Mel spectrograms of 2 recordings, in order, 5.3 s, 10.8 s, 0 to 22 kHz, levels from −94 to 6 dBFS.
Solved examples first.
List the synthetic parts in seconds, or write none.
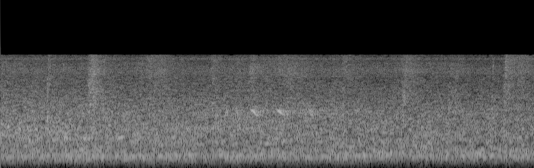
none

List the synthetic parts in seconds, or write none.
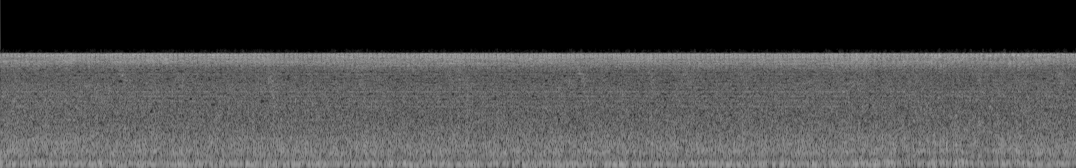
8.4-10.3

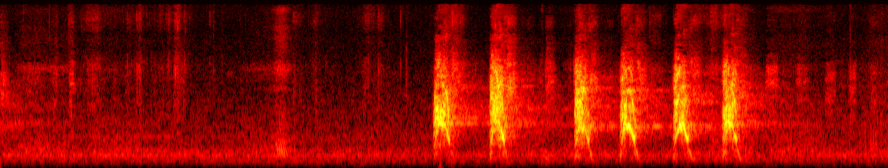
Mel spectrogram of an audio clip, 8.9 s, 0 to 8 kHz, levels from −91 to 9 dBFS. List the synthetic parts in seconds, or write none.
none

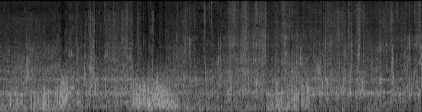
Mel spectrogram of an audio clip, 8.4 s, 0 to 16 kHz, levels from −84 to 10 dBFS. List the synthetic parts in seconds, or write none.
3.7-8.4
